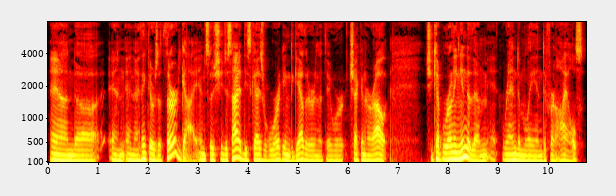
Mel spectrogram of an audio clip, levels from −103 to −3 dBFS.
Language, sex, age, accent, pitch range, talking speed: English, male, 40-59, American, 110-135 Hz, 200 wpm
